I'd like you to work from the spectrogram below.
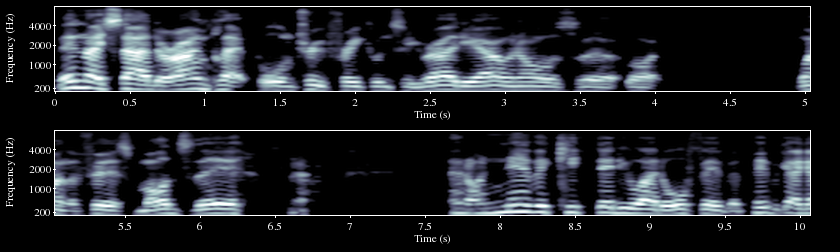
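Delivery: normal talking voice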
